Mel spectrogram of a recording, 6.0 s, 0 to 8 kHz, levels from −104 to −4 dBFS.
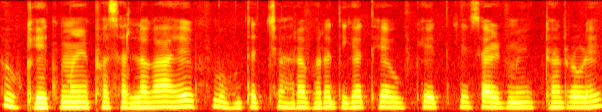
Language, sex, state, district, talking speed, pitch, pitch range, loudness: Chhattisgarhi, male, Chhattisgarh, Rajnandgaon, 210 wpm, 140 Hz, 135-145 Hz, -19 LUFS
